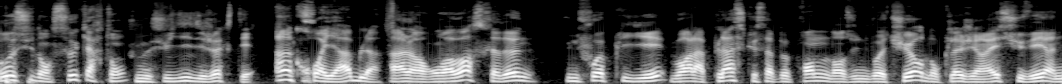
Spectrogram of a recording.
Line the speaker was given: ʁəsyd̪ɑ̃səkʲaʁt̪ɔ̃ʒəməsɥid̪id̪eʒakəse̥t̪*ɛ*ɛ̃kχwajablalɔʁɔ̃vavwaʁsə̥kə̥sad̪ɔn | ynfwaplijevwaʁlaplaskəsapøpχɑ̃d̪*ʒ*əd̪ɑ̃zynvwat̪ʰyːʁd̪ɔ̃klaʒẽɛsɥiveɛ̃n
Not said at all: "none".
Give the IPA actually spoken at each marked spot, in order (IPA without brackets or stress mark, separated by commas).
ɛ, ʁ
